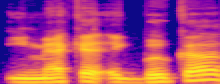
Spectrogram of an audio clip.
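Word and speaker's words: Emeka Egbuka: Cannon falls back to the 709 and grabs Emecha Igbuka.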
